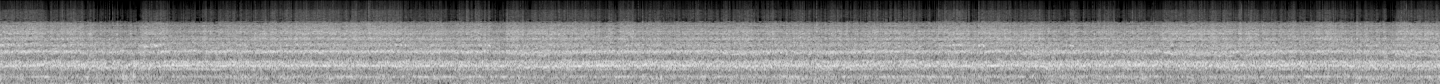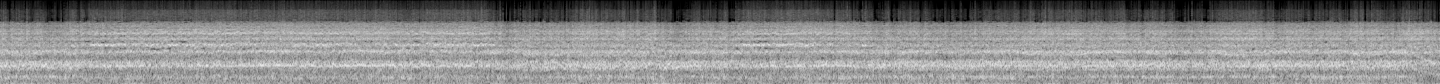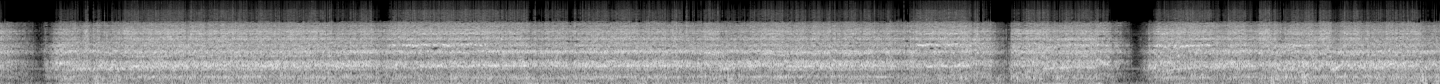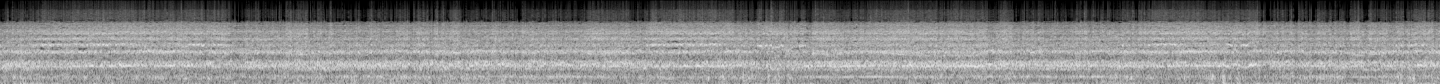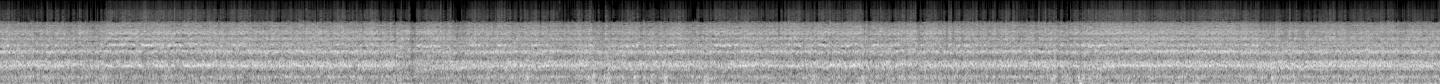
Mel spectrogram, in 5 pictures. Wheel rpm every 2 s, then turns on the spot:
230, 240, 230, 230, 230, 220, 230, 210, 220, 220, 210, 220, 220, 220, 120, 200, 210, 230, 220, 140, 160, 210, 220, 230, 230, 220, 220, 230, 230, 220, 220, 220, 230, 230, 230, 230.
38-40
